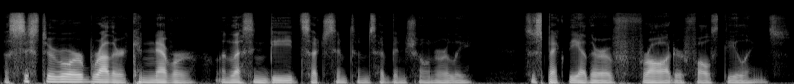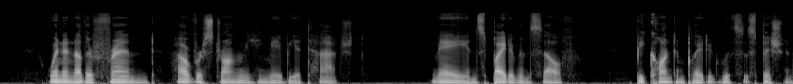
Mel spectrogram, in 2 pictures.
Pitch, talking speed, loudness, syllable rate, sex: 90 Hz, 155 wpm, -23 LUFS, 5.1 syllables/s, male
